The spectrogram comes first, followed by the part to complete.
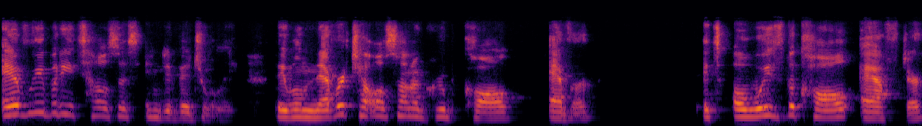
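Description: Lively in intonation and fairly quick, a woman with a plain, everyday voice talks at medium pitch in a very clean recording with a silent background. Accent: American. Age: 60s. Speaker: nonprofit founder and mom. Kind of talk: casual interview chat.

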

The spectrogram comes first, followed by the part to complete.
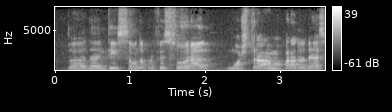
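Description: A man with a fairly high pitch speaks at a moderate pace over noticeable background noise. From Manaus, northern Brazil. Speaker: designer. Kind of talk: casual chat.

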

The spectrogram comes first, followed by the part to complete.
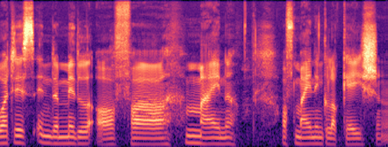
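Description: A man speaks at a very slow pace in a Czech accent. Noticeable background noise runs underneath. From Czech Republic. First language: Czech (speaking Dutch). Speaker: theatre performer. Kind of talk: interview. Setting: outdoors on a rooftop. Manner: halting.

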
